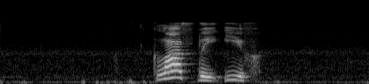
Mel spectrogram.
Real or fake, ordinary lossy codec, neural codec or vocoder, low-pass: fake; none; vocoder, 44.1 kHz, 128 mel bands every 512 samples, BigVGAN v2; 7.2 kHz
